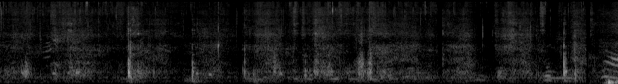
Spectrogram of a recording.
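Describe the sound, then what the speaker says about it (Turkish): Soft sizzling and stirring of bulgur frying in oil in a pan, with light scraping clicks and a crackling patter of grains. "Yağda biraz bulgurumuzu kavuralım."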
